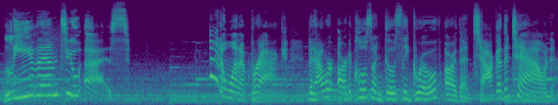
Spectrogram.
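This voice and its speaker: A woman's voice: on the high side, sing-song, takes it slowly. A woman playing a perky, confident young streamer in an anime-style video game. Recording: background music under the voice.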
